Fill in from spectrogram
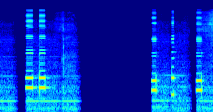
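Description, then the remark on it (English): A run of short two-tone phone keypad beeps as a phone number is typed in, pressed in quick bursts: two, then a pause of silence, then three more, loud with no talking. “First of all, I gotta type the phone number.”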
